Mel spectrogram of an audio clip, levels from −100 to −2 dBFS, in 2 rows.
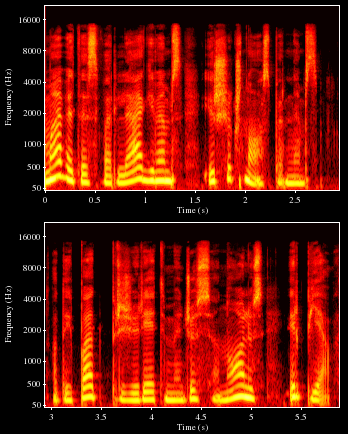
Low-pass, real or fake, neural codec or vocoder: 14.4 kHz; real; none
